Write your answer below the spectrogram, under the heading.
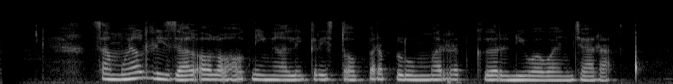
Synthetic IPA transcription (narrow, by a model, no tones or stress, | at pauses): samuɛlrizalʔɔlɔɦɔk̚niŋalikɾist̪ɔfərplumərkɨrdiwawaɲt͡ʃaɾa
